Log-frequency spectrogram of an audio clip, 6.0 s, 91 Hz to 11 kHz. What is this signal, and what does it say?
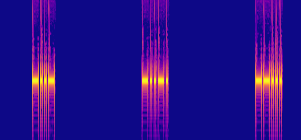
Morse code, heard as a keyed tone, about 29 wpm, spaced as for 5 wpm, 700 Hz. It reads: X/7
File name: Lesson 37e - Letter x - Three Characters 30wpm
